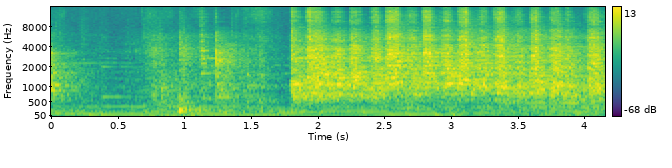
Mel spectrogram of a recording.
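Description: A hand file rasping quickly back and forth along the cut edge of light-gauge steel cable tray, deburring the hacksaw cut. It starts a little under two seconds in, after a few light metallic knocks, and runs on loudly.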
